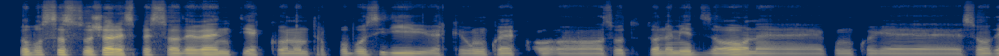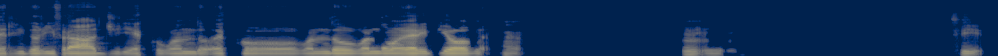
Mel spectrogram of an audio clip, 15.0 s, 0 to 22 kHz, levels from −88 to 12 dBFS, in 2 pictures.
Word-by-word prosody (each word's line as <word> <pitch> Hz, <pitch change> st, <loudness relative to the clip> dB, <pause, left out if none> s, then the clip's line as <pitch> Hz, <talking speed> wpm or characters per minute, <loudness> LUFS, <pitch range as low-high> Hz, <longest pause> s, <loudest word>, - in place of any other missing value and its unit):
lo 125 Hz, -, +5 dB
posso 130 Hz, +2 st, +2 dB
associare 130 Hz, -1 st, +8 dB
spesso 120 Hz, +1 st, -1 dB
ad 115 Hz, -, +3 dB
eventi 120 Hz, +1 st, +5 dB
ecco, 115 Hz, 0 st, -2 dB
non 115 Hz, +1 st, -2 dB
troppo 115 Hz, -, -10 dB
positivi, 120 Hz, -1 st, -2 dB
perché 105 Hz, +2 st, -9 dB
comunque 115 Hz, +1 st, -3 dB
ecco, 110 Hz, -1 st, -9 dB
uhm, 105 Hz, 0 st, -5 dB
soprattutto 110 Hz, +3 st, -7 dB
le 120 Hz, 0 st, -1 dB
mie 120 Hz, 0 st, 0 dB
zone, 105 Hz, -3 st, -1 dB
comunque 110 Hz, 0 st, -12 dB
che 105 Hz, -1 st, -6 dB
sono 110 Hz, +3 st, -5 dB
territori 110 Hz, +1 st, -4 dB
fragili, 110 Hz, -3 st, 0 dB
ecco, 105 Hz, 0 st, -9 dB
quando 105 Hz, 0 st, -5 dB
ecco, 105 Hz, -1 st, -5 dB
quando 110 Hz, +1 st, -1 dB
quando 115 Hz, 0 st, -1 dB
magari 115 Hz, 0 st, +3 dB
piove 115 Hz, -1 st, +2 dB
eh 115 Hz, -3 st, -15 dB, 1.2 s
Mh-mh. 110 Hz, -4 st, -11 dB, 1.7 s
Sì. -, -, -9 dB
110 Hz, 130 wpm, -26 LUFS, 105-120 Hz, 1.7 s, associare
